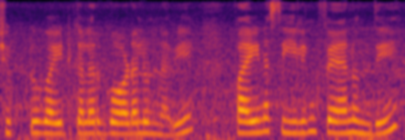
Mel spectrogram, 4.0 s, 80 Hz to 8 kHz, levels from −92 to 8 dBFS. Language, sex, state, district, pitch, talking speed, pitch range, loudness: Telugu, female, Telangana, Hyderabad, 235 Hz, 120 wpm, 225-245 Hz, -18 LUFS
